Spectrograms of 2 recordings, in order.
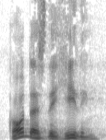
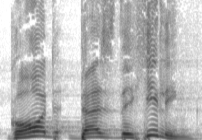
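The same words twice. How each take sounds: First: It is said at normal speed. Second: It is said very slowly.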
